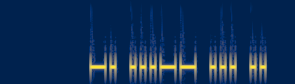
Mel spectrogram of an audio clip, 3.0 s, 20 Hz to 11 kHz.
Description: Morse code, heard as a keyed tone, about 24 wpm, 700 Hz. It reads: N3SI
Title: Speed Racing - USA Call Signs 20wpm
